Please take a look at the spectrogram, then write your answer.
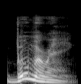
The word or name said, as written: boomerang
